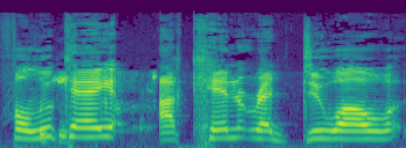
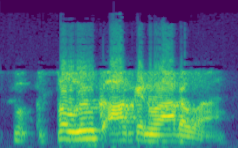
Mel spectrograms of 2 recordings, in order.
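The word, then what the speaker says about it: Folake Akinradewo: Faluke Akinreduo Gunderson. Did I pronounce it right, or feel free to correct me? Faluke Akinradawa.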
